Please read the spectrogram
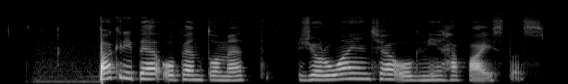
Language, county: Lithuanian, Kaunas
